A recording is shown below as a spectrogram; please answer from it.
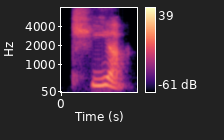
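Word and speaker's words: чья: for example for example in the in the word Chia which means who's like Chia Mach whose card that is so soft sign adds a little pause here to pronounce y in full so CH is already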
